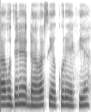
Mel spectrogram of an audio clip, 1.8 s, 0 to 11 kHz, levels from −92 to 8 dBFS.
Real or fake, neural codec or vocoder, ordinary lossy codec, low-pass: fake; codec, 44.1 kHz, 2.6 kbps, SNAC; none; 9.9 kHz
